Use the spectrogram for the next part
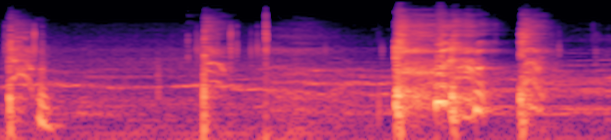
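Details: An adult woman lecturing gives several short, sharp coughs in separate bursts, with a cluster of stronger coughs near the end.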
